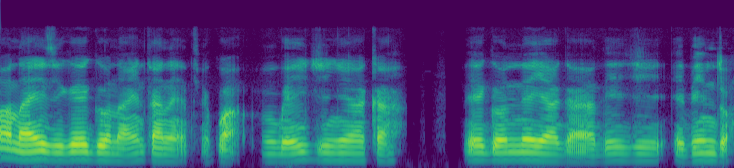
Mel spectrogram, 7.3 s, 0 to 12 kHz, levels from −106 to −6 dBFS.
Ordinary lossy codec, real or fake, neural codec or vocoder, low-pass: none; real; none; 7.2 kHz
